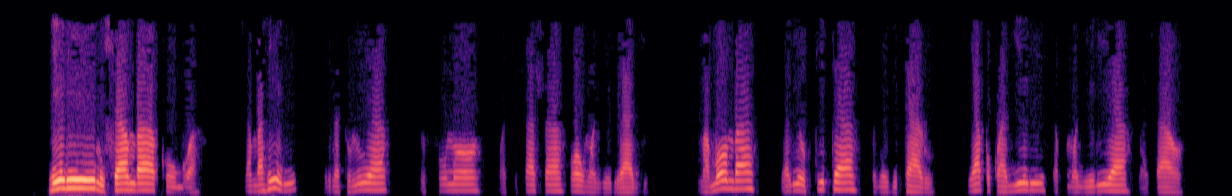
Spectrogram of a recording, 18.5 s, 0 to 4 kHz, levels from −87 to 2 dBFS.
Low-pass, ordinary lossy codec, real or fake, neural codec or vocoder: 3.6 kHz; MP3, 16 kbps; real; none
